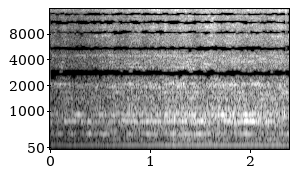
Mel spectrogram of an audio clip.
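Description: Homemade waste oil burner running, its burner fan and circulation fan blowing: a steady rushing noise with a constant low hum.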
